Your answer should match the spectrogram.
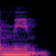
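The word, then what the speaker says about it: ميم: দেখেন মি এইযে এটা এটাকে বলে মিম ম যে আরবিতে আমরা বলি না এটাকে বলে মিম এইযে মিম এইযে মিম এটাকে বলে মিম কি বলে এটাকে মিম মিম মিম বলেন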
